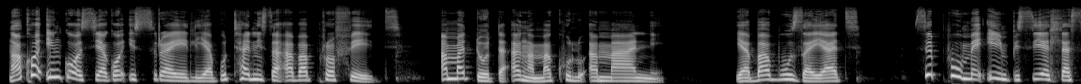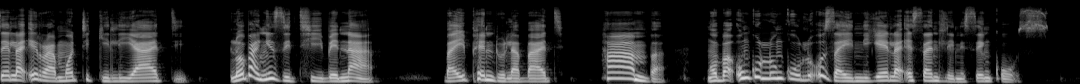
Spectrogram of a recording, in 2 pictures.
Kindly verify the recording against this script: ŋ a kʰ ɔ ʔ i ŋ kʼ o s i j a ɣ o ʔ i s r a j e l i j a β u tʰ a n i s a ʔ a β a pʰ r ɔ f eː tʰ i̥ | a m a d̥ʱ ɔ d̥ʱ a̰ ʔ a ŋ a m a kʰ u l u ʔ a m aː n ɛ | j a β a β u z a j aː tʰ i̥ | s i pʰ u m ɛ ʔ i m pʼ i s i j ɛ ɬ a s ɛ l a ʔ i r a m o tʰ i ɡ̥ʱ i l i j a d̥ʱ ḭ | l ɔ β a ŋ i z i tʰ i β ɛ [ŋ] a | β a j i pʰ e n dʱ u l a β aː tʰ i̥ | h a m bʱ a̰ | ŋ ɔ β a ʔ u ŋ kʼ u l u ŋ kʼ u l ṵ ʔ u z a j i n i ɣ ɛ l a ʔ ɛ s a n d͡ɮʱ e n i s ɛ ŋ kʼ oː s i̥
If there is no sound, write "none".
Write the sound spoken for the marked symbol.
n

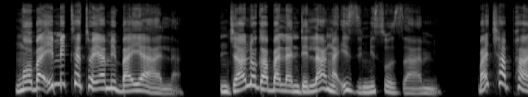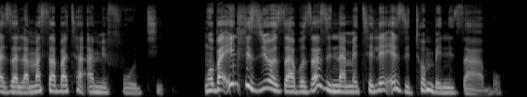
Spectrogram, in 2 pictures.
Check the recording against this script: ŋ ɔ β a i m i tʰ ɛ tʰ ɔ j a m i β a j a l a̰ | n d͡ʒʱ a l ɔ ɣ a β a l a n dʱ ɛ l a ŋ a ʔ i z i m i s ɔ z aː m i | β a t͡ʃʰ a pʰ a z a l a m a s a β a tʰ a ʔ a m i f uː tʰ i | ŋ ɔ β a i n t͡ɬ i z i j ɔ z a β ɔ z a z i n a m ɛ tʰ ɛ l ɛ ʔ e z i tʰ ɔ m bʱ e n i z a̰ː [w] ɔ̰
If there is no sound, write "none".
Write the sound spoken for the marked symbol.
β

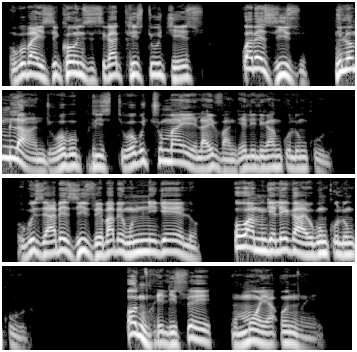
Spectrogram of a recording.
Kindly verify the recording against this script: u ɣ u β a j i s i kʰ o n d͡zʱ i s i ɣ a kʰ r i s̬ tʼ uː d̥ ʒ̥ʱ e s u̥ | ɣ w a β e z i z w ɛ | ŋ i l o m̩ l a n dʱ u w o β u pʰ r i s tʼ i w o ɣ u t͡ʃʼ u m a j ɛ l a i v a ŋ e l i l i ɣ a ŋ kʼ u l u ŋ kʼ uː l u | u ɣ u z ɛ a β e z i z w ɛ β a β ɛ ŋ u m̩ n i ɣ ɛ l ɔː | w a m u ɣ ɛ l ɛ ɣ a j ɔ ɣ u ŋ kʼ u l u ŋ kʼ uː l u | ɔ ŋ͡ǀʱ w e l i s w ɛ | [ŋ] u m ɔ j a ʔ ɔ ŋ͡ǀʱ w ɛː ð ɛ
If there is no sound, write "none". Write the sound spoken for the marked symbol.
ŋ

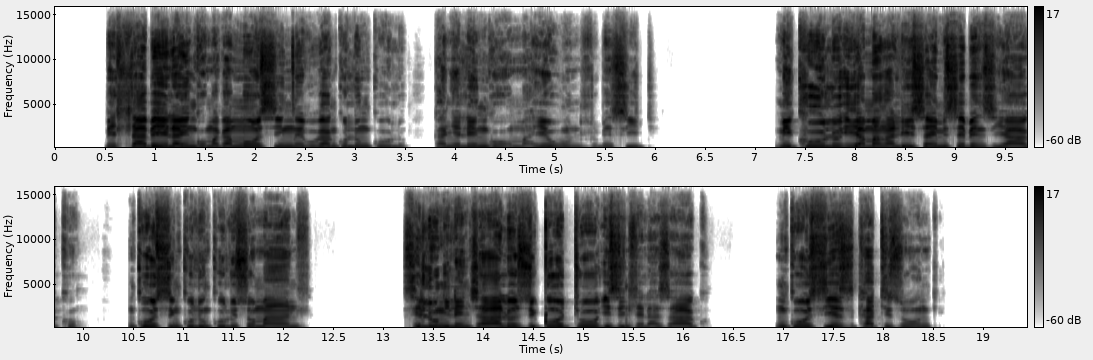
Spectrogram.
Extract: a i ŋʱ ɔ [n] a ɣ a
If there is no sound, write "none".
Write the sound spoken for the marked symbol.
m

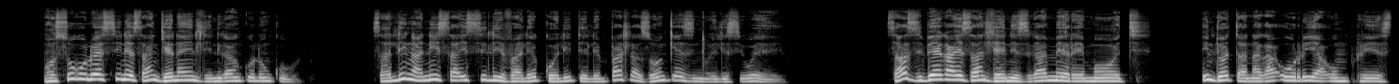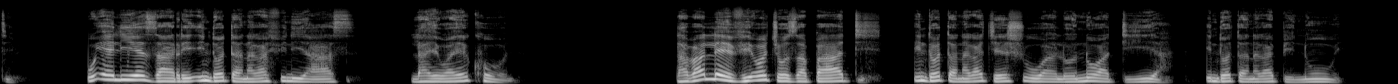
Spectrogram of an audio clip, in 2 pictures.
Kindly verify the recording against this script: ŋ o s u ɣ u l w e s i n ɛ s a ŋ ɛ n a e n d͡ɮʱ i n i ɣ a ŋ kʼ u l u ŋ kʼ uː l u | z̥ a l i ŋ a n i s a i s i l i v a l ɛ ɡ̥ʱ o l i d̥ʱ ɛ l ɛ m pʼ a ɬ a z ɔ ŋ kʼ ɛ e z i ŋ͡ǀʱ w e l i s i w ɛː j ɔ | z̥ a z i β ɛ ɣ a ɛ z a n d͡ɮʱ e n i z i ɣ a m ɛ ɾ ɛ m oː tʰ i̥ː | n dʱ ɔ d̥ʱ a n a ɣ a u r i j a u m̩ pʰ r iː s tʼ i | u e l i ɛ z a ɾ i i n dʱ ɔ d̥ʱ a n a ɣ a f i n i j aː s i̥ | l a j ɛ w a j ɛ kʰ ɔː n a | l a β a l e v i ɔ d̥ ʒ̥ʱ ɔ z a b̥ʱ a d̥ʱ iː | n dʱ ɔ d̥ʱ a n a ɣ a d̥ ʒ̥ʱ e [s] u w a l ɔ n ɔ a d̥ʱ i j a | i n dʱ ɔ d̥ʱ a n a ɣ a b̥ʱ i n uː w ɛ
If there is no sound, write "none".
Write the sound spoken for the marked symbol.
ʃ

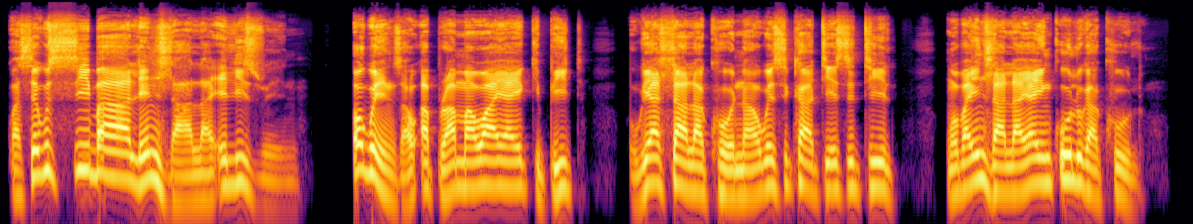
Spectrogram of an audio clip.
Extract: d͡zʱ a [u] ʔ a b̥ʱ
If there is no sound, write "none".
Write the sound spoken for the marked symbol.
u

